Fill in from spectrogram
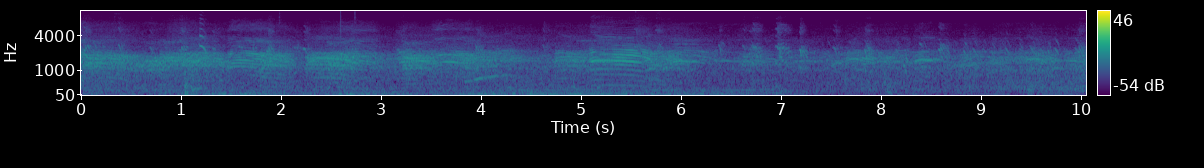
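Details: Rooks courting in a rookery give a dense, overlapping chorus of harsh, nasal caws from many birds at once, with louder calls rising out of the din every second or so and no quiet gaps.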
